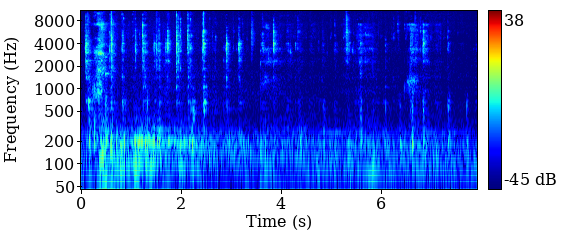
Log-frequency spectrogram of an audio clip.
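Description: Irregular small metallic clicks and ticks as the two large rear brake caliper bracket bolts are threaded in by hand and the steel bracket shifts against the knuckle, over a steady low background hum.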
